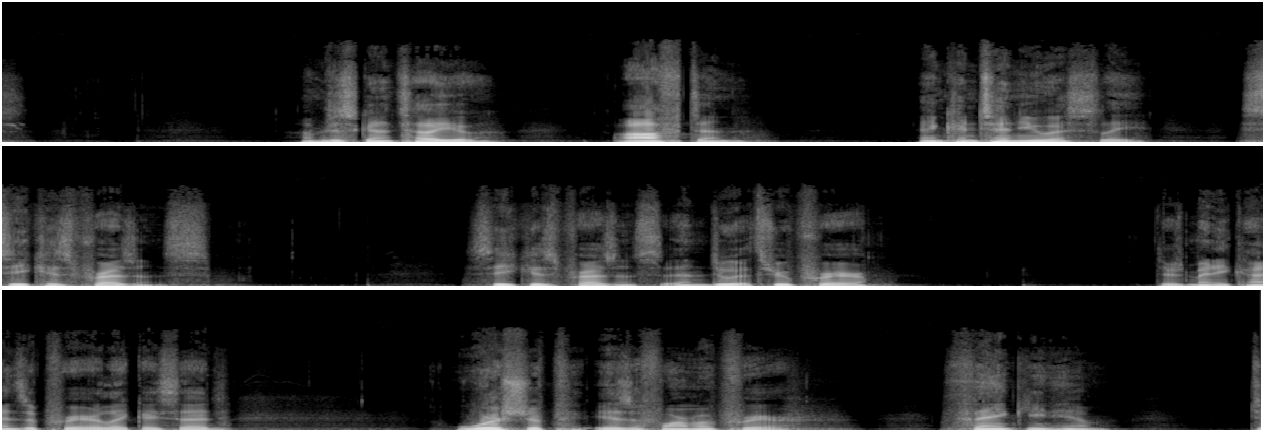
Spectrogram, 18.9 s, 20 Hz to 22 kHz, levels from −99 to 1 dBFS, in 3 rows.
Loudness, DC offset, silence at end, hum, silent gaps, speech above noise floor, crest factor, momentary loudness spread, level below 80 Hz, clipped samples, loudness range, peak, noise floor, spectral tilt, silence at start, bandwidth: -24 LUFS; under 0.1%; 0.75 s; none; none; 63 dB; 20 dB; 13 LU; -66 dBFS; under 0.1%; 3 LU; -6 dBFS; -86 dBFS; -7.5 dB/octave; 1.5 s; 12.5 kHz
